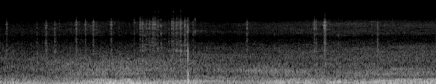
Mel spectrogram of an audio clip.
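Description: Wind rumbling on the microphone of a camera riding on a moving bicycle, mixed with road noise and scattered light clicks and rattles.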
